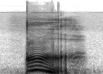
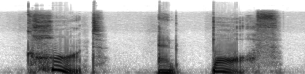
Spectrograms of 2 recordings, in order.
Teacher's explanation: drops his jaw down and makes a deep, round ah sound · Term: broad A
